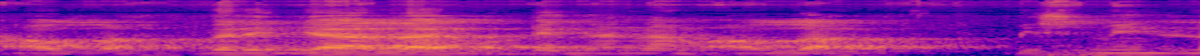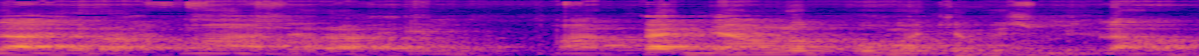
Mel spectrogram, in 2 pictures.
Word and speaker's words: Bismillahirrahmanirrahim: Bis itu dengan sin. Sinnya itu bahasa Minang balasia gitu. Bis, bis, jangan bis, jangan bis, gitu kan. Kemudian Bismillahirrahman, rahnya itu ha.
